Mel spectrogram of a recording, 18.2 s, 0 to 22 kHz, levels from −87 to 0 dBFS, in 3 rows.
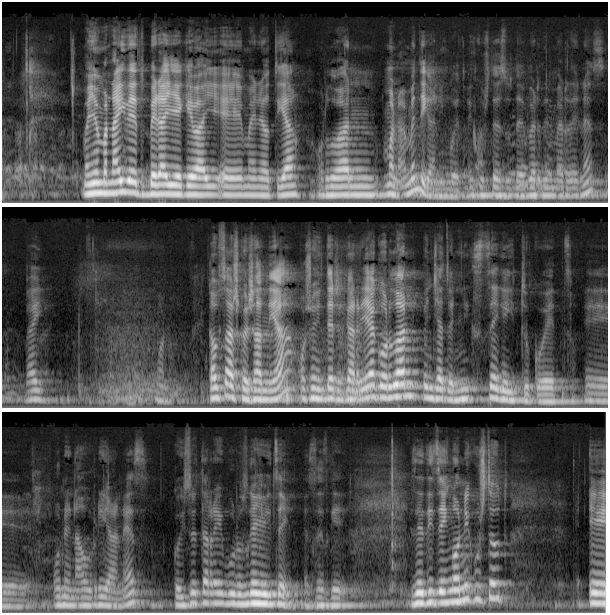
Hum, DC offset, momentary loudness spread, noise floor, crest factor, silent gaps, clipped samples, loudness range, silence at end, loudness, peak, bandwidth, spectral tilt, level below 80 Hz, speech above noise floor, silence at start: none; 0.2%; 20 LU; -44 dBFS; 18 dB; none; under 0.1%; 10 LU; 0 s; -17 LUFS; 0 dBFS; 16.5 kHz; -5 dB/octave; -64 dBFS; 27 dB; 0 s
